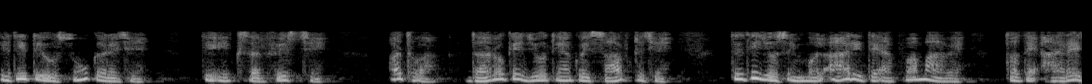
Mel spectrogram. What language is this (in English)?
Gujarati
